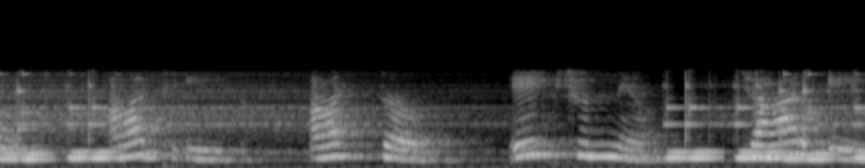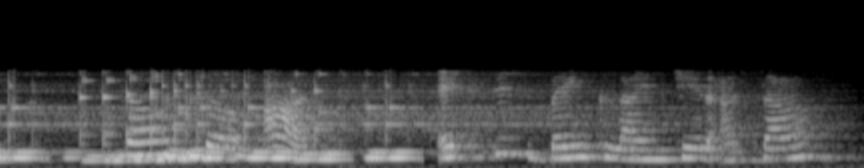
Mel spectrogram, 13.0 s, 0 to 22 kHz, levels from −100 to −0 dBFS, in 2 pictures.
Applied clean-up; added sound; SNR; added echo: none; Marimba, xylophone; -3 dB; reverberation time 1.0 s.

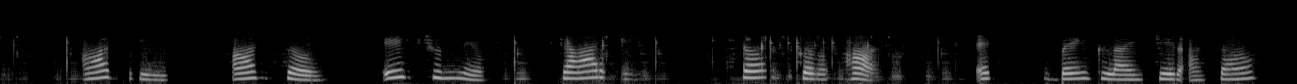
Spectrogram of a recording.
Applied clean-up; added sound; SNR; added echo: neural separator model SepFormer WHAMR!.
